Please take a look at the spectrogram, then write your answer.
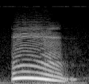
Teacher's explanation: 它是一个鼻音，双唇微开，舌尖抵住上齿龈，然后气息由鼻腔徐徐地送出，声带需要震动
